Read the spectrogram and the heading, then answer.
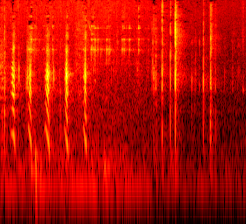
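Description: A cat crunches hard dry kibble from a bowl in quick, irregular bursts of sharp cracking bites, with a low steady hum underneath; the chewing thins into scattered clicks toward the end, and its little name tag hits the bowl.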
